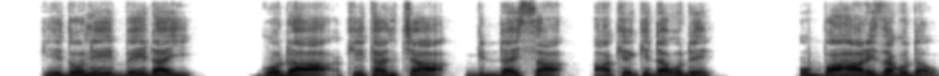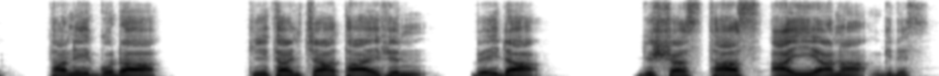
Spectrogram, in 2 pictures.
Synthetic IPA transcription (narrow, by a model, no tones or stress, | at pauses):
ɡ̥eːd̪oːnɪbɛɪd̪ɐj | ɡɔd̪aːkiːt̪ɐnt͡ʃːaːɡɪd̪ɪd̪ɐjsːɐ | aːkeːkɪd̪ɐwɔd̪ɛ | ʊbːaːhaːɾɪzɐɡɔd̪ɐ̰w | t̪ɐnɪɡɔd̪aː | kiːt̪ɐnt͡ʃːaːt̪ɐːjfɛn | bɛɪd̪ɐ | ɡɪʃːɐst̪aːsɐjiːɐnɐɡɪd̪ɛs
